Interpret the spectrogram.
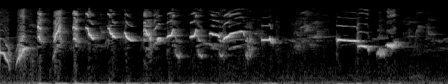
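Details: Oriental magpie-robin champion bird in energetic, excited song with spread tail, meant to stir other magpie-robins: a rapid run of about a dozen sharp downslurred chirps, then warbled liquid notes, a pause and a clear falling whistle phrase.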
